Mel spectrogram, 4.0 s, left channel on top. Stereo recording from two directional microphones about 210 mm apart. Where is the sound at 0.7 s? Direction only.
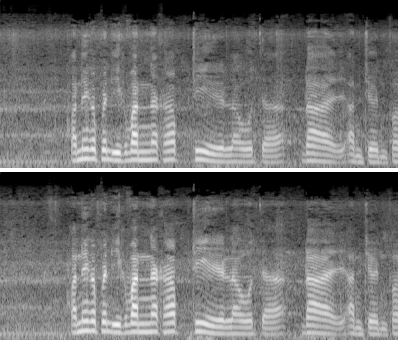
15° left (ahead or behind).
